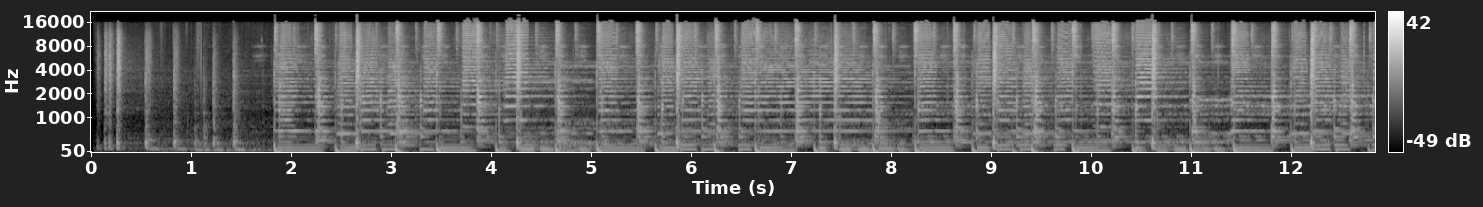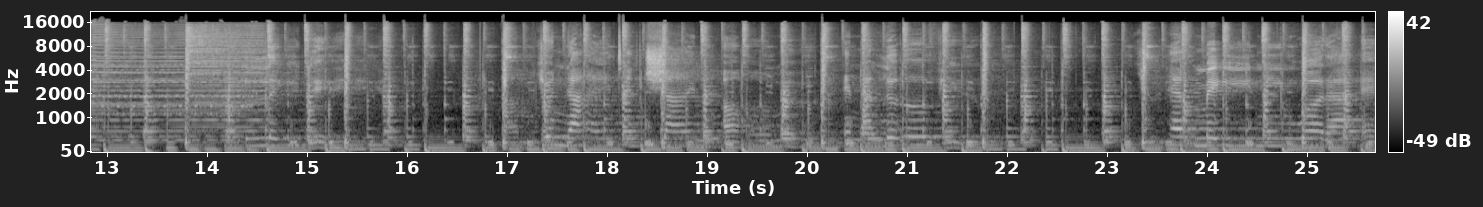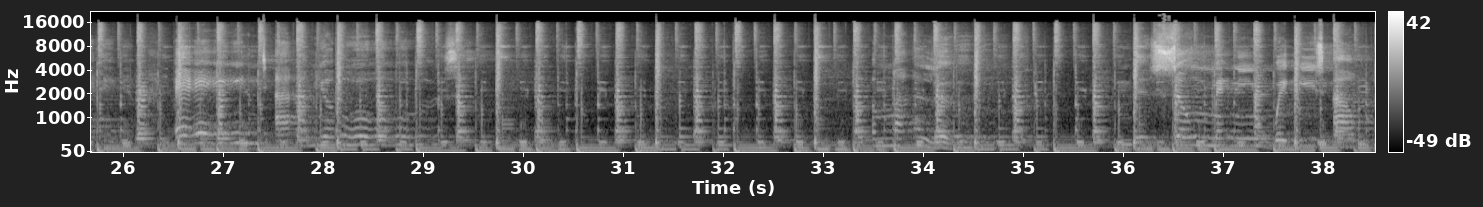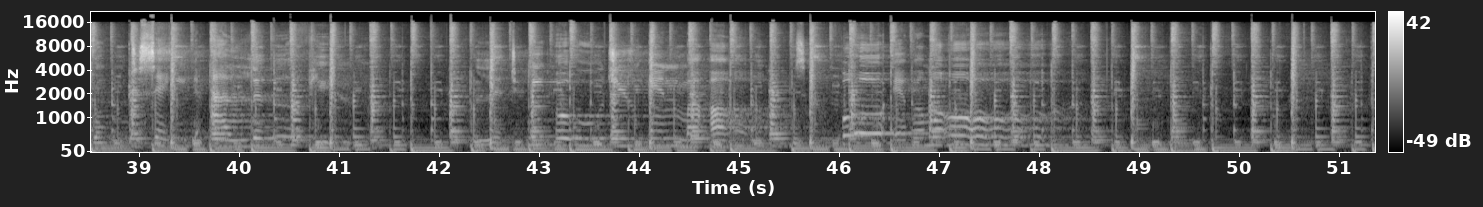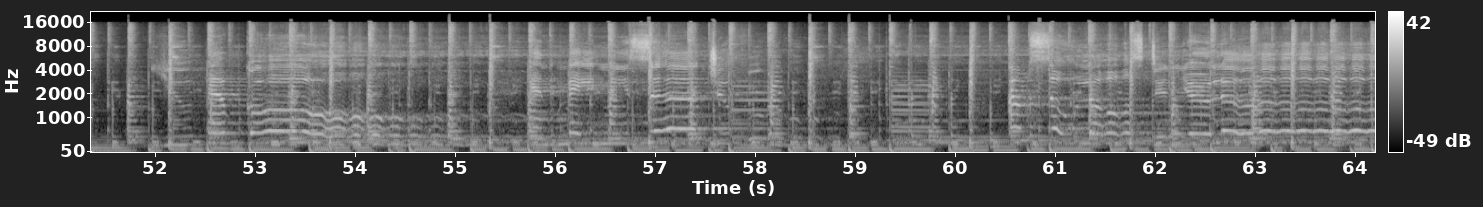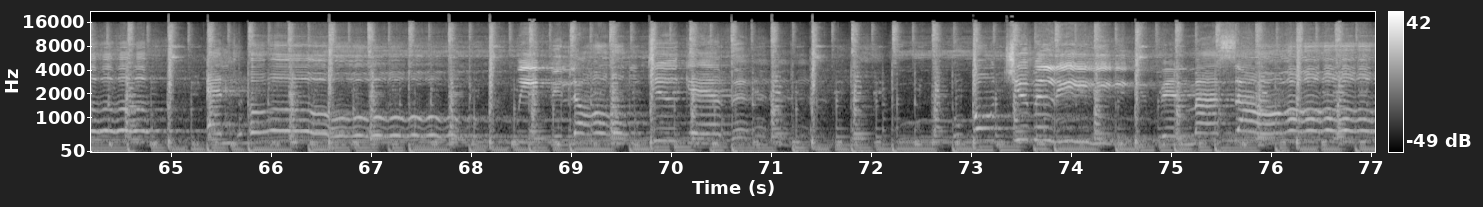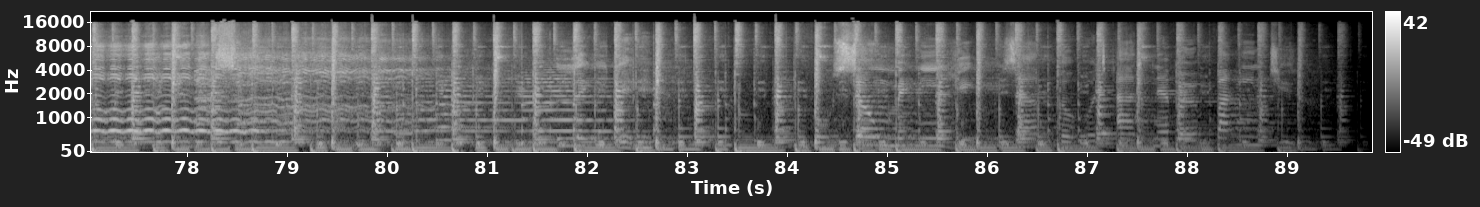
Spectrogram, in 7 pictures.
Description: Wicked.A:後半Deejay接続.B:後半Sax Cut接続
